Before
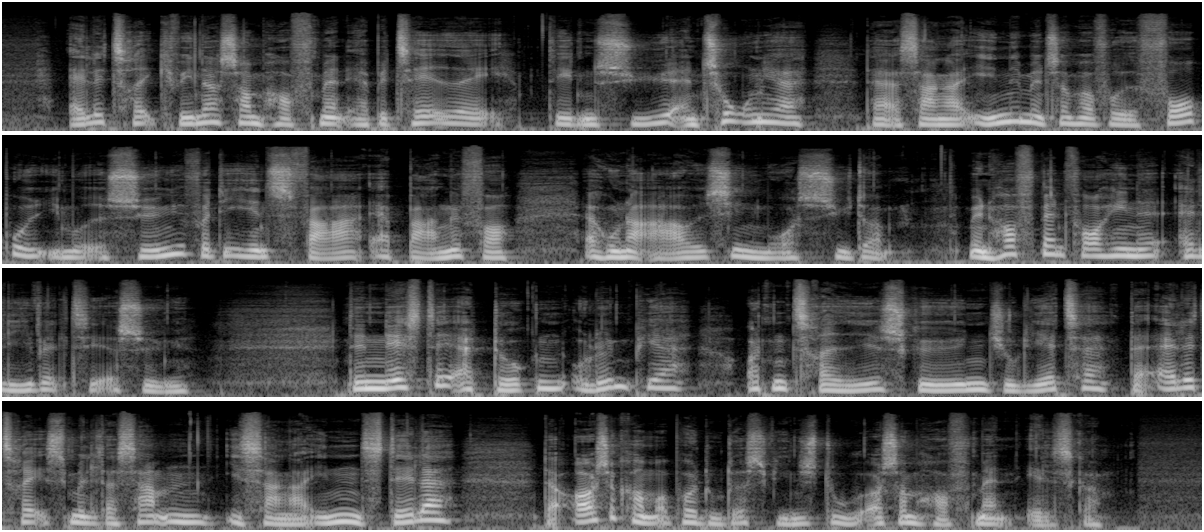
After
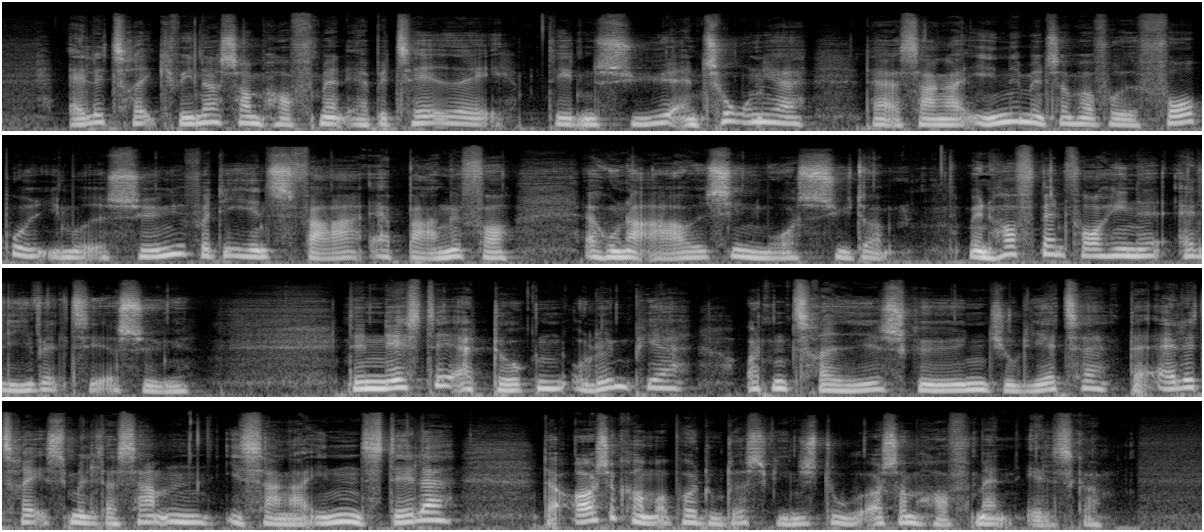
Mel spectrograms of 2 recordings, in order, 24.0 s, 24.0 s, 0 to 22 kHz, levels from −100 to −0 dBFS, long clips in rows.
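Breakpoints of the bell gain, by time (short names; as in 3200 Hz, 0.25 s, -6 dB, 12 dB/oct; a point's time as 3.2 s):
bell 8500 Hz 0.63 oct
6.99 s -4 dB
7.26 s +4.5 dB
7.85 s +12.5 dB
12.81 s +12.5 dB
13.62 s +2.5 dB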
